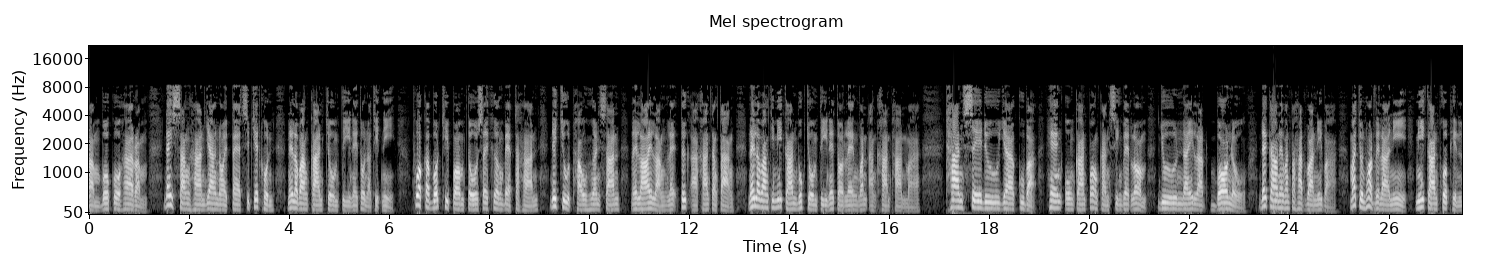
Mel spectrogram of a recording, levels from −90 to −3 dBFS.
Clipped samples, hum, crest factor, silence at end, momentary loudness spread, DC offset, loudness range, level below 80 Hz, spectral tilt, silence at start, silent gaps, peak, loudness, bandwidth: under 0.1%; none; 18 dB; 0 s; 10 LU; under 0.1%; 2 LU; -54 dBFS; -5 dB/octave; 0 s; none; 0 dBFS; -19 LUFS; 8.8 kHz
